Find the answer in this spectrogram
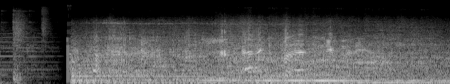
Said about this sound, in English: Ooh, that was a nice chopper sound we just picked up.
